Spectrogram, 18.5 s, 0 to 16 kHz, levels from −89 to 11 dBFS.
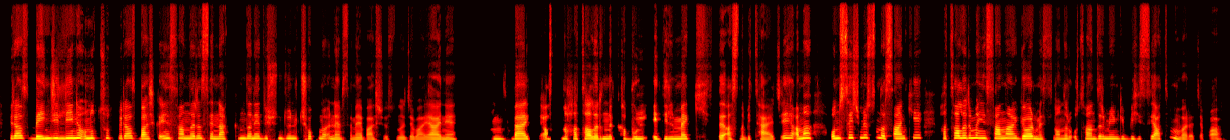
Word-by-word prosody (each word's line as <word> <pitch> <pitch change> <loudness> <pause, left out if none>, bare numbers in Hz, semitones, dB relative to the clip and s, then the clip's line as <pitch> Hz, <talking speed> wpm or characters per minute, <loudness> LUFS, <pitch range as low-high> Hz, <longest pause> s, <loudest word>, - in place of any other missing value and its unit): biraz 270 +1 +2
bencilliğini 250 +4 +6
unutup 255 +2 -1
biraz 260 -1 -2
başka 225 +1 +1
insanların 245 0 +1
senin 235 -2 -2
hakkında 235 +1 0
ne 240 -2 +1
düşündüğünü 235 0 -4
çok 230 0 -7
mu 230 -1 -2
önemsemeye 165 -5 -6
başlıyorsun 140 +1 -11
acaba? 145 -1 -9
Yani, 165 +1 -2 0.6
ımm, 185 0 -2
belki 200 -1 +4 0.2
aslında 200 +3 -4
hatalarınla 200 -2 +2
kabul 200 +1 -1
edilmek 200 +3 0
de 180 - +4
aslında 155 0 -6
bir 160 - -10
tercih 235 - -2
ama 260 +4 +5 0.3
onu 245 +1 +5
seçmiyorsun 315 +3 -2
da 265 - +3
sanki 255 +5 0 0.3
hatalarımı 280 +3 +3
insanlar 250 -1 +3
görmesin, 225 - +2
onları 190 +3 -4
utandırmayayım 220 +1 -1
gibi 205 -3 -9
bir 205 - -4
hissiyatın 195 - -4
mı 220 - -2
var 140 -1 -6
acaba? - - -10
225 Hz, 135 wpm, -24 LUFS, 195-250 Hz, 0.6 s, bencilliğini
